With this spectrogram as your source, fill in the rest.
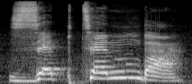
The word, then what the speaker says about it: September: Just that remember, when you have S starting a word or the syllable of a word, it sounds Z.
